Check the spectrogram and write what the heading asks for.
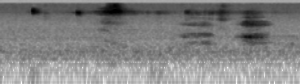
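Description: Faint, scattered handling noises and soft breaths as a phone and a small magnetic power bank are moved about by hand, with the strongest blip near the end.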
